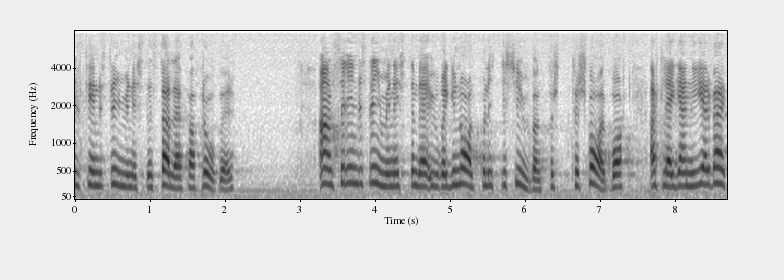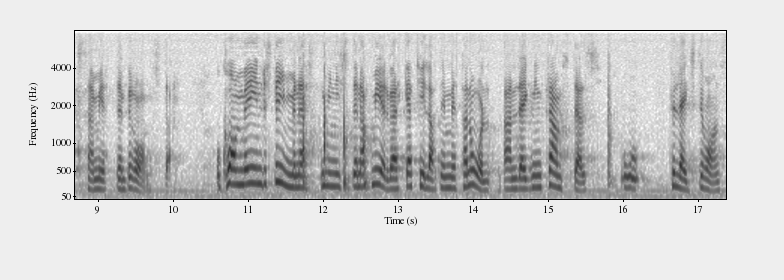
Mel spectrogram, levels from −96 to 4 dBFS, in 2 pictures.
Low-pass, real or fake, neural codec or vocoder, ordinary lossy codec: none; fake; codec, 16 kHz, 8 kbps, FunCodec, trained on Chinese and English, 25 frames a second; none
